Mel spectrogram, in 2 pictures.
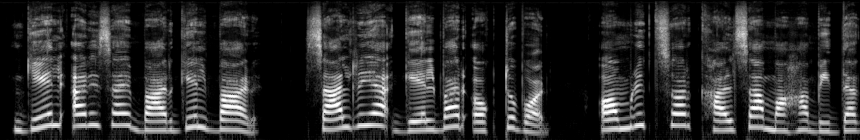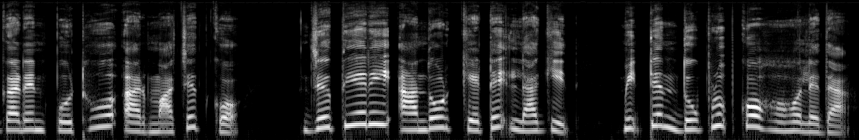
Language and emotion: Santali, neutral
